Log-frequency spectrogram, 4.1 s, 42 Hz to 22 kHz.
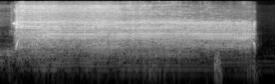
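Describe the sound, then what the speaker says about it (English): A Milwaukee M12 Hackzall reciprocating saw fitted with a good blade cuts through a larger piece of wood, a steady loud buzzing rasp running for about three and a half seconds before stopping abruptly. "Let's get our Sawzall in here on this bigger piece."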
